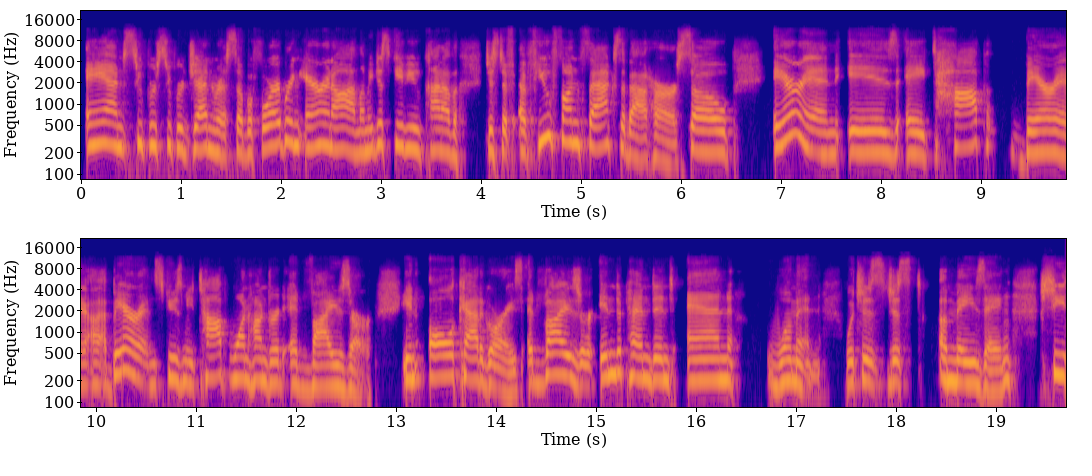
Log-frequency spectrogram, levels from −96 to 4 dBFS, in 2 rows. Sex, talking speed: female, 155 wpm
